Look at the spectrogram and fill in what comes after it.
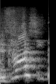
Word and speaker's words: Tekashi: Tekashi. – Yeah. Is that how you say it? – Yeah. – Tekashi.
